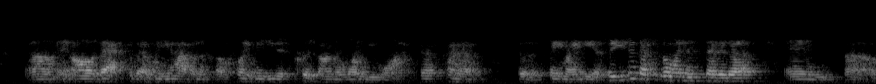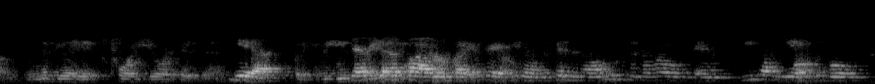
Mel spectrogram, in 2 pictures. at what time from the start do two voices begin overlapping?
12.2 s

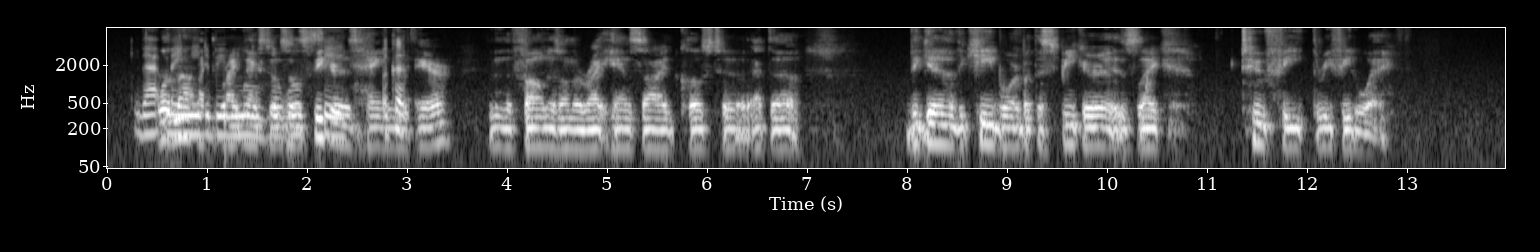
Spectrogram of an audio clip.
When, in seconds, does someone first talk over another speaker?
0.5 s

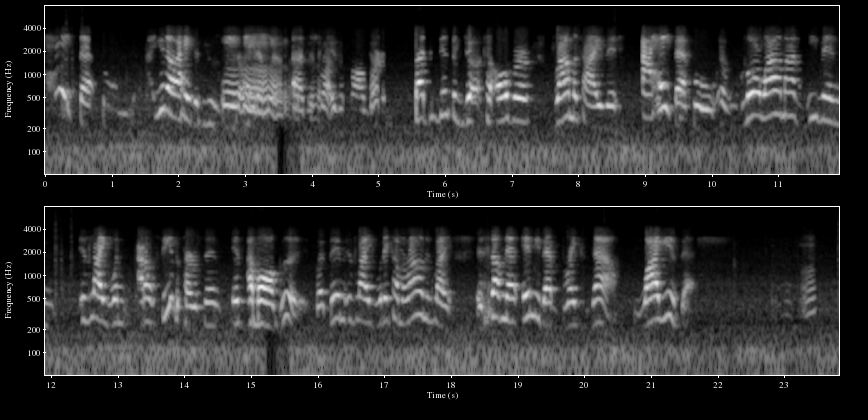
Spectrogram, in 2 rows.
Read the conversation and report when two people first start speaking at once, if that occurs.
2.6 s

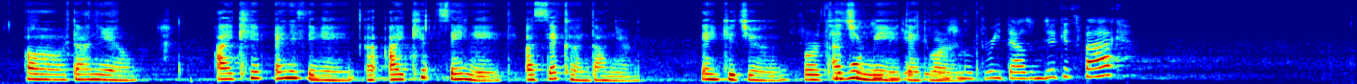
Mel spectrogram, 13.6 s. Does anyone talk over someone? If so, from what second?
8.3 s

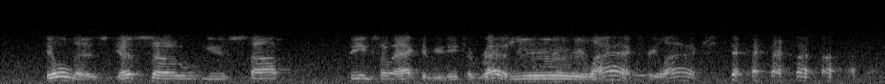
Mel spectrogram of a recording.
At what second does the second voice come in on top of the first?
5.0 s

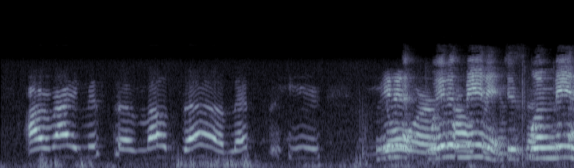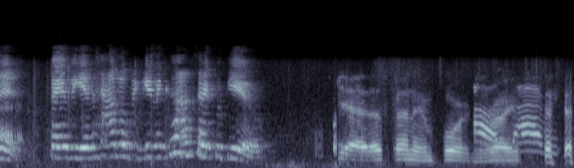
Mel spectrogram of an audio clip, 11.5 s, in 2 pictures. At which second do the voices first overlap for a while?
3.8 s

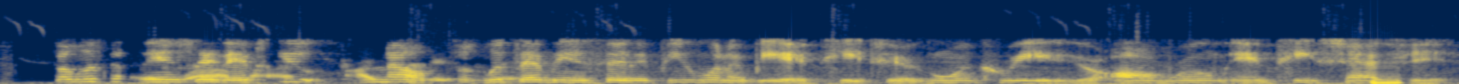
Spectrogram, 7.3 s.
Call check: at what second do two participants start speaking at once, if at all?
0.7 s

